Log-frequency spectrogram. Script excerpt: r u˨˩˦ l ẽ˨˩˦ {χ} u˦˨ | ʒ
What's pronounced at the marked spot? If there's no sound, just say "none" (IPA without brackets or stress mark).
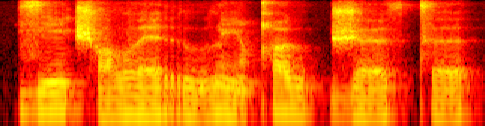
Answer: qʰ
